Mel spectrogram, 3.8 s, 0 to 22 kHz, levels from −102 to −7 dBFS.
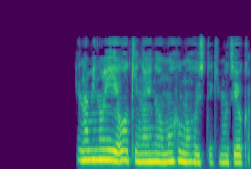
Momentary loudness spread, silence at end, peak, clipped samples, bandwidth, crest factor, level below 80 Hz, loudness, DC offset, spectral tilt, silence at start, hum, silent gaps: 10 LU; 0 s; -4 dBFS; under 0.1%; 8.8 kHz; 14 dB; -60 dBFS; -17 LUFS; under 0.1%; -7 dB/octave; 1.15 s; none; none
